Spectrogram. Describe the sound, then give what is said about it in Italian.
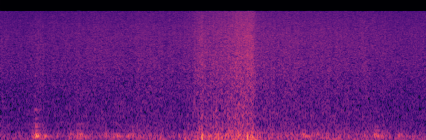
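A steady wash of static-like interference noise with a low rumbling crackle, briefly surging louder for a moment midway before settling back; no voices are heard. “C'è qualche interferenza.”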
